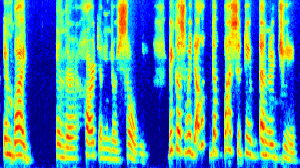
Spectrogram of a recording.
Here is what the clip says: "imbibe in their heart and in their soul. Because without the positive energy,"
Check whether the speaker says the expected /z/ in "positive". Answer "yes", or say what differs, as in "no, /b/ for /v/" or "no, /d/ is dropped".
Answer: no, /s/ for /z/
